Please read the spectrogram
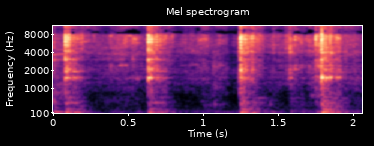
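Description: A light bulb being screwed into a metal lamp socket inside a metal reflector: faint scraping of the base turning in the socket, with three sharp metallic clicks spaced a little over half a second apart.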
